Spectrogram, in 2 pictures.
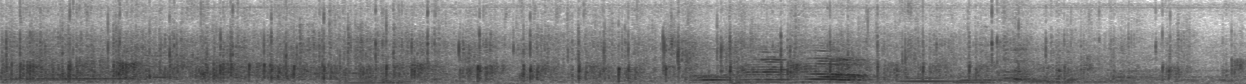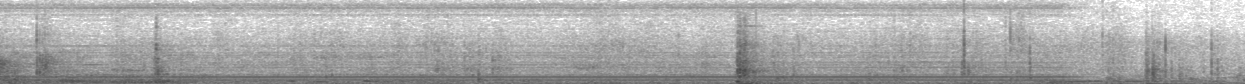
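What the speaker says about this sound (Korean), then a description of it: "박수로 맞이해 주시기 바랍니다." A cinema audience applauds loudly for several seconds as guests come on stage, the clapping fading out into a quieter room with scattered faint sounds and a voice.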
